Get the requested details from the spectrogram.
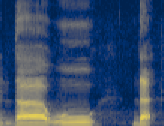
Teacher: دا الف مدہ ہے، واو کے اوپر الٹا پیش ہے، دونوں کو ایک ایک الف کی مقدار کے برابر کھینچیں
